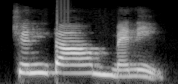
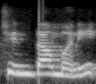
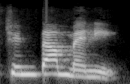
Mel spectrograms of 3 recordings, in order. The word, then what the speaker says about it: Chintamany: Session number two is called chinta many. Okay, mind you it's not chinta money. It is chinta many. It has taken me about 48 hours to pronounce this properly.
